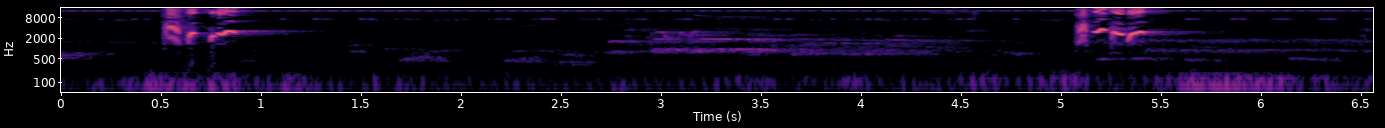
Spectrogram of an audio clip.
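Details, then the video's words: Two loud, harsh chirp bursts from a sooty-headed bulbul during bird trapping, some four and a half seconds apart, with softer warbling notes and faint low rumble in between. "MIKAT BURUNG KUTILANG SERU"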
